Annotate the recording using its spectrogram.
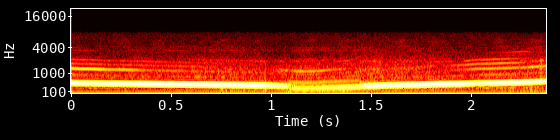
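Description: A person's voice holding one long wordless sliding note. It sinks slowly, dips sharply about a second in, then climbs steadily, like a siren.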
